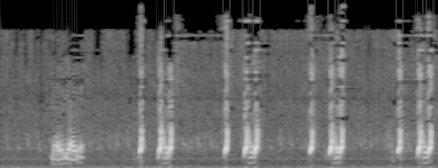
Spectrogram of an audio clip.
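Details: Quail (batair) night calls from Pakistan quail hunting: one rasping nasal note, then sharp, clicky double and triple chips in quick clusters about every second, over a quiet steady background.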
